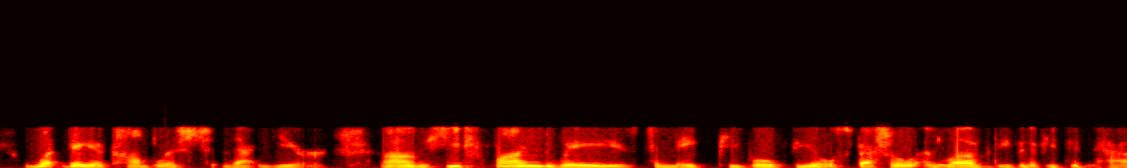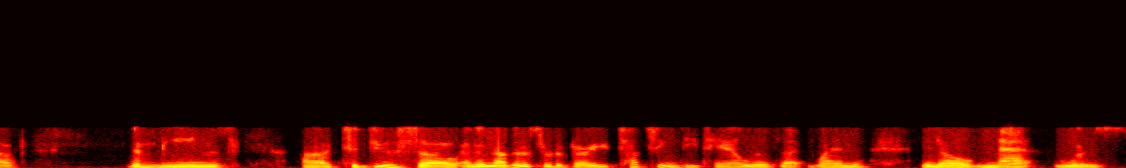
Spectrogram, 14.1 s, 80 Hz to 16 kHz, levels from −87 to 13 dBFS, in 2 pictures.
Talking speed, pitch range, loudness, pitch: 175 wpm, 105-125 Hz, -18 LUFS, 115 Hz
